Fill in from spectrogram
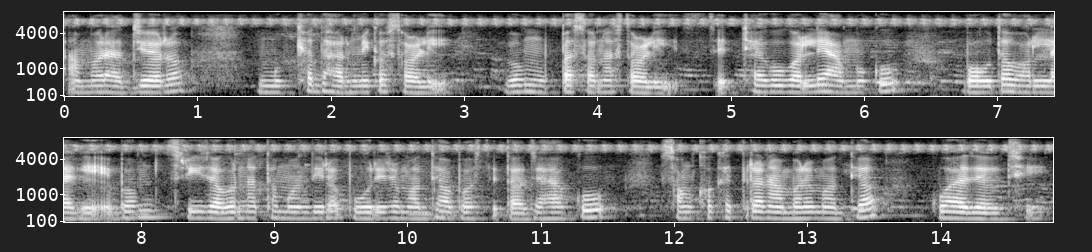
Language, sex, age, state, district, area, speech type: Odia, female, 18-30, Odisha, Ganjam, urban, spontaneous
